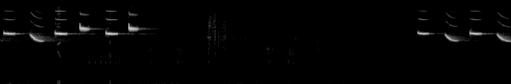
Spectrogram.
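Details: Great tit song recorded 29 October 2017, a quick series of bright alternating high and slightly lower whistled notes, a pause of nearly three seconds, then the same two-note pattern resuming; quiet background.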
